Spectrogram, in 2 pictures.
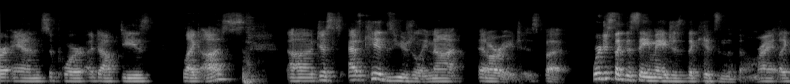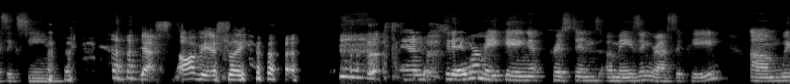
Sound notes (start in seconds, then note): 10.0 laughter; 11.3 laughing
